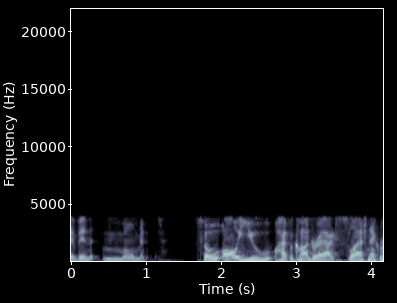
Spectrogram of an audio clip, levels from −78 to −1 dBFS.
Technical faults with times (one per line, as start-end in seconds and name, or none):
1.74-1.78 packet loss with pitch repetition
3.48-3.52 packet loss with pitch repetition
